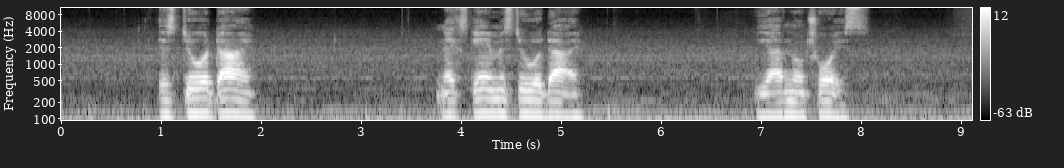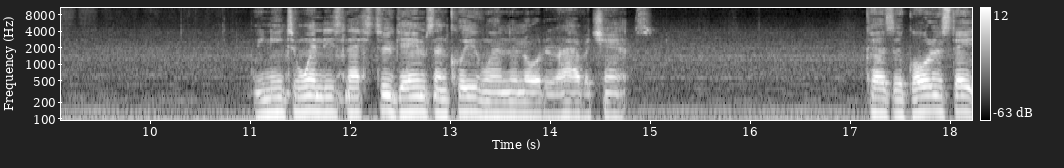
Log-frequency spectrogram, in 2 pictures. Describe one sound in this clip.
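A young man talks casually and close by, in short bursts with pauses.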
